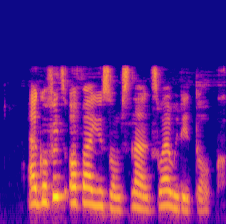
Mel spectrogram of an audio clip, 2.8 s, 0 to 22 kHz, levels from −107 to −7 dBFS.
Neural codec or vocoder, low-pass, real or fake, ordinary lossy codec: none; 7.2 kHz; real; none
